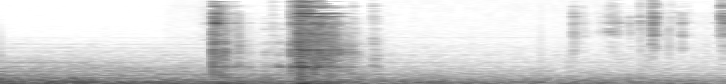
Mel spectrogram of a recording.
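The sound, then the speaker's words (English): Metal clinking of instruments being put together on a tray: two sharp clanks close together, then a few lighter ticks over a low, steady hum. “It was the sound of metal clanking that stirred me from my tranquilizer-induced haze.”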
